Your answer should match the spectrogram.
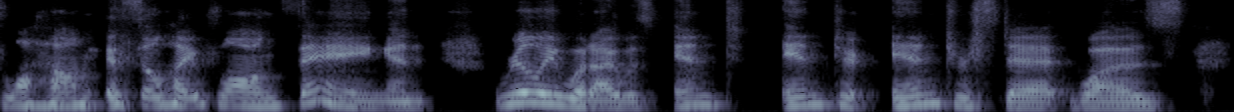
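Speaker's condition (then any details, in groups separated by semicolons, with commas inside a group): No condition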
